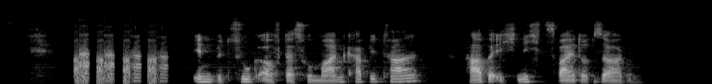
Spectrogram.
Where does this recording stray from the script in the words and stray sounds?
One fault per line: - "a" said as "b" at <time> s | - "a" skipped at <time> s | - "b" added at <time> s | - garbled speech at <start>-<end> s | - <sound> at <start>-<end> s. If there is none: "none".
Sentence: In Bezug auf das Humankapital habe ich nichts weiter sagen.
- laugh at 0.7-1.7 s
